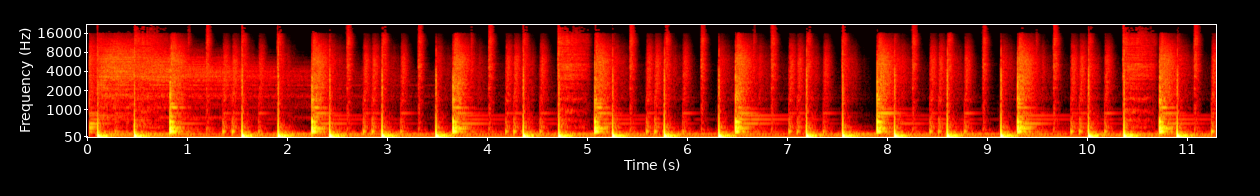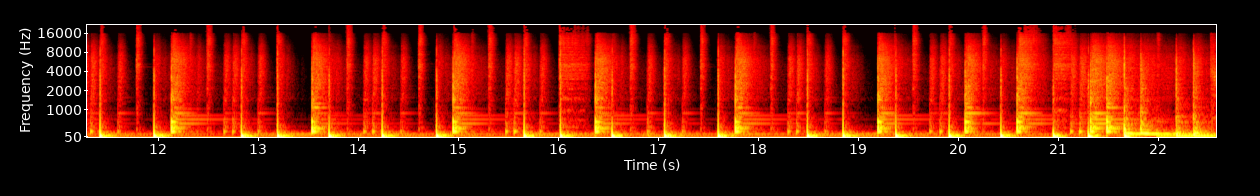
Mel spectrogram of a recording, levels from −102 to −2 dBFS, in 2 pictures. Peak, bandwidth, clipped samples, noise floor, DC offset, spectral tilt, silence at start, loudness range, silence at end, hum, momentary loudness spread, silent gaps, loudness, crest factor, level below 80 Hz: 0 dBFS; 16.5 kHz; under 0.1%; -42 dBFS; under 0.1%; -6 dB/octave; 0 s; 1 LU; 0 s; none; 16 LU; none; -24 LUFS; 22 dB; -24 dBFS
